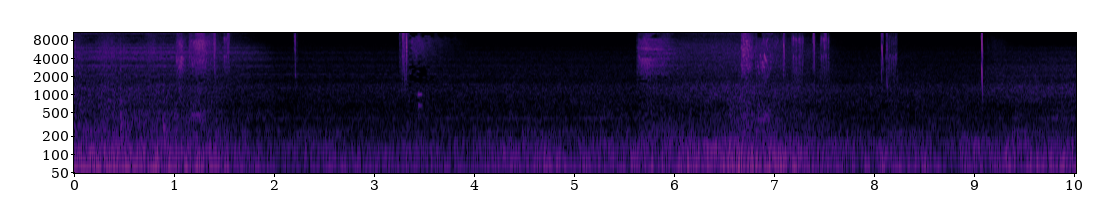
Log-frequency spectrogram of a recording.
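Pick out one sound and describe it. Soft whooshes and clicks sound as a menu opens and switches pages.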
